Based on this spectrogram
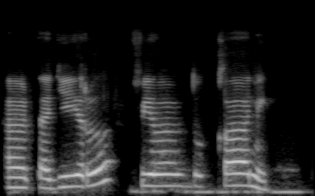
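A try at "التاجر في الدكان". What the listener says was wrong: At-tajiru fid dukani. Jadi aslinya ad-dukanu, karena ada fi menjadi fid dukani.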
